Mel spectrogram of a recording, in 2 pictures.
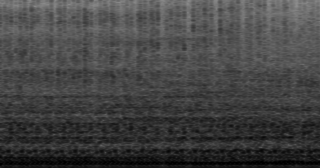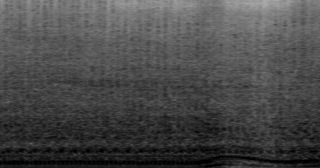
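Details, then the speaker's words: British Army Abbot artillery vehicle, Rolls-Royce engine after engine pack pulled, starter fixed and leaks repaired, fuel pumped up: heavy engine catches, steady even low idle rumble, no knocks or misses; normal start and idle. "pump the fuel up a little bit you can hear it they're pumping there's our little displays so looking good and we'll give her a fire sounding good"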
